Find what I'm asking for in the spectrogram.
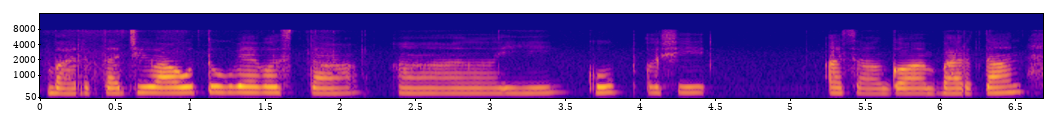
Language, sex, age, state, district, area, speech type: Goan Konkani, female, 18-30, Goa, Pernem, rural, spontaneous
